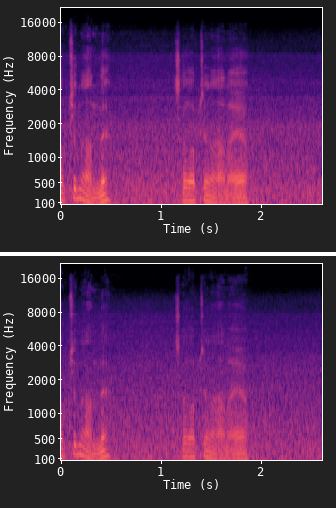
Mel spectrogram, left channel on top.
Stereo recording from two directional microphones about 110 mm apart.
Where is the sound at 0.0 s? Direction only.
20° right (ahead or behind).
